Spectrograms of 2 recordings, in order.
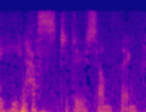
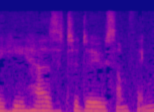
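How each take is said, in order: First: "has to" as "hass to", voiceless s. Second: "has to" with a voiced z, careful. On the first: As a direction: devoice it: "has to" with a hissed s. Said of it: "with a voiceless fricative". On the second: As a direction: say "has to" with a clear buzzing z. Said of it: "we don't usually say". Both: Shown as a demonstration.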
